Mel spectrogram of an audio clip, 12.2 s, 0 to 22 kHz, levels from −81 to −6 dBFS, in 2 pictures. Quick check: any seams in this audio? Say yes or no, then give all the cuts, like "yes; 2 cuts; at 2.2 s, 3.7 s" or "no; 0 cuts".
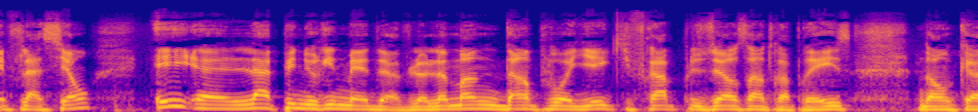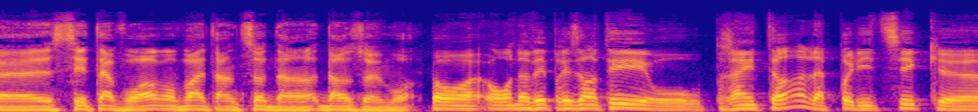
yes; 1 cut; at 8.7 s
